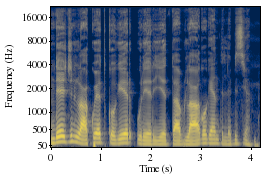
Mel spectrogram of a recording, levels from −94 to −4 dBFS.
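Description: From 2.93 s to the end, just after "lakwet kokere ureryet tab", the speech has a wrong sample rate. The samples are clocked out faster than they were captured, so the voice runs about 1.09 times quicker and sits roughly 1.47 semitones higher, which fits audio recorded at 44.1 kHz being played at 48 kHz. Unlike a pitch shift or a time stretch, tempo and pitch rise together in fixed proportion.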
